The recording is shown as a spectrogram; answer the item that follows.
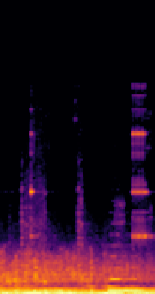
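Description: Experimental electronic sound design: a dense, rapid clicking and crackling texture, ratchet-like, with held tones coming in about halfway through and rising higher near the end.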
